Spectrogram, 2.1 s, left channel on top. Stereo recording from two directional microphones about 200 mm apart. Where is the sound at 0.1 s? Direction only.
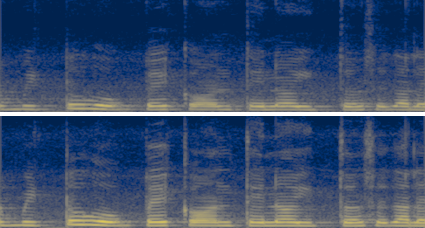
30° right (ahead or behind).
